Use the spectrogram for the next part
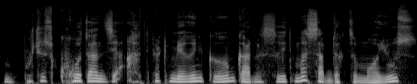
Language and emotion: Kashmiri, fearful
